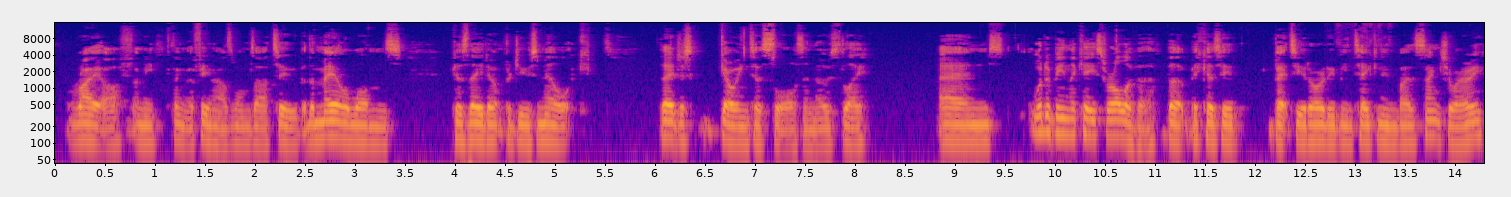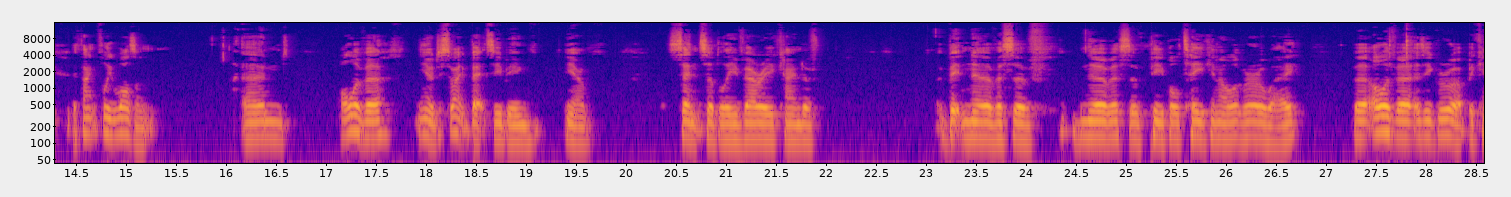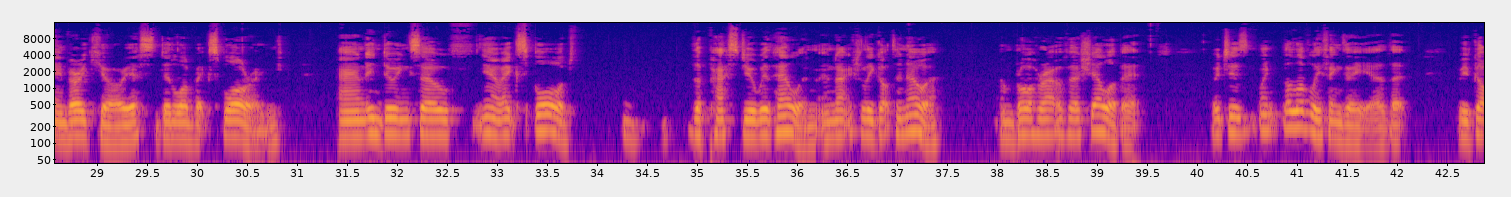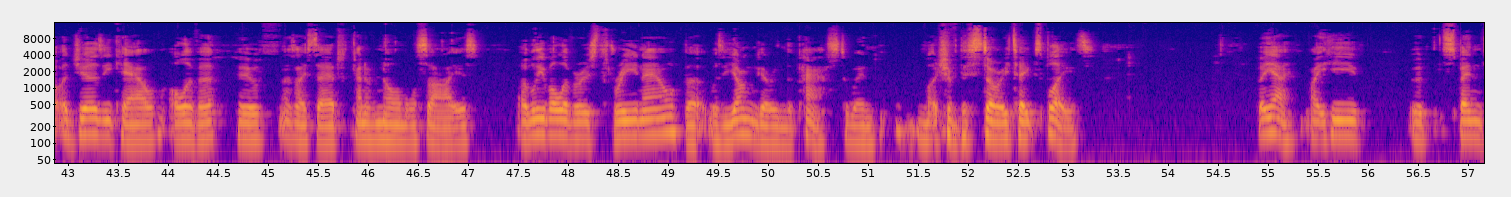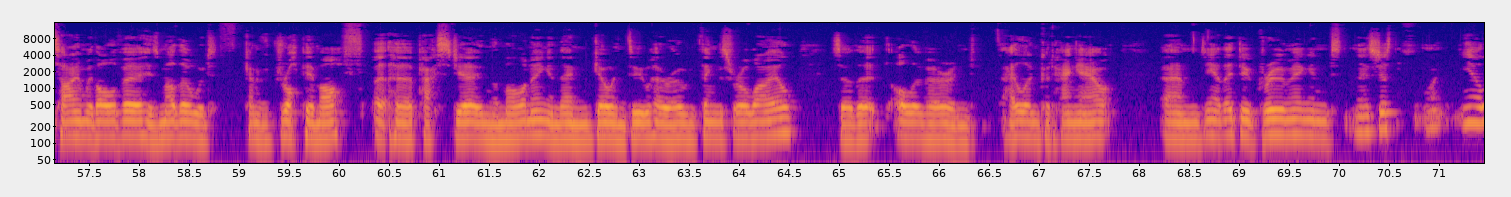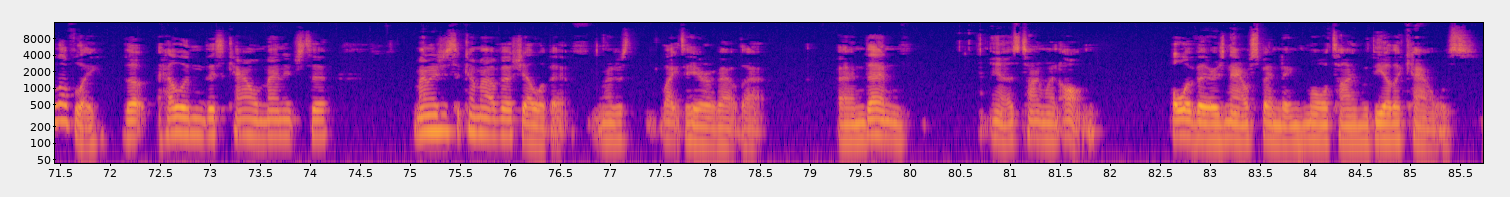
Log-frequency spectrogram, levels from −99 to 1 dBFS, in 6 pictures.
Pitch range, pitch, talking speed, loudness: 110-135 Hz, 120 Hz, 175 wpm, -28 LUFS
